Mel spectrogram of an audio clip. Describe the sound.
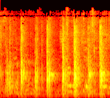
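Hooves of Norwegian Fjord and Highland ponies clip-clop in a steady, even rhythm of many quick beats, with people talking over them.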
